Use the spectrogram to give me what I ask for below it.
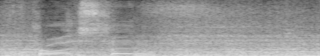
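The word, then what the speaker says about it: Wrocław: I'm pretty sure Wroclaw. You know Polish, Ross? Is that how it's pronounced?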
